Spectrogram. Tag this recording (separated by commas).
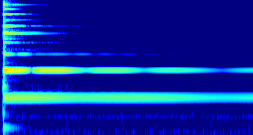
Harp, Musical instrument, Music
